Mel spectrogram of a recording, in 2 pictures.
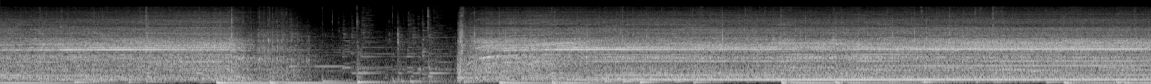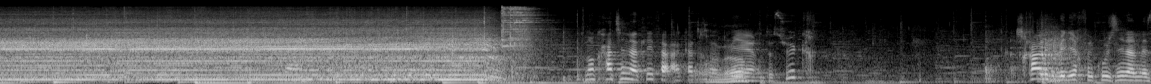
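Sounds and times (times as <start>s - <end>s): electric food chopper grinding: 0.0s - 3.2s, 4.6s - 17.1s.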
